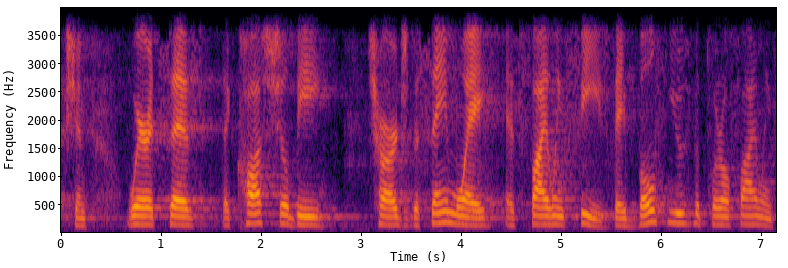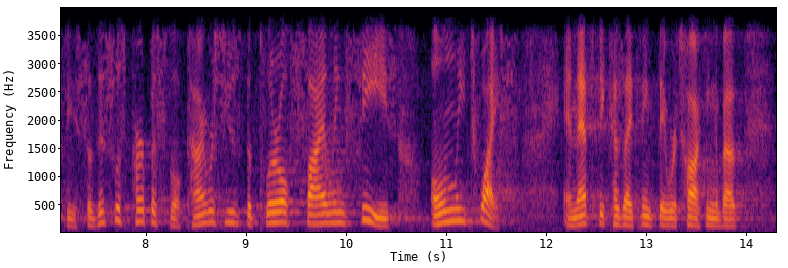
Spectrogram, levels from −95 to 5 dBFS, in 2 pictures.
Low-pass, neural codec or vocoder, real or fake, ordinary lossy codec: 3.6 kHz; none; real; Opus, 24 kbps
